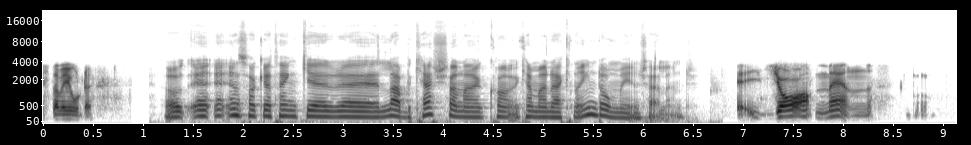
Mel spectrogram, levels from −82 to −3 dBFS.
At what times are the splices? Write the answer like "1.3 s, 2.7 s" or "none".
7.2 s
